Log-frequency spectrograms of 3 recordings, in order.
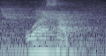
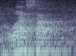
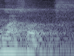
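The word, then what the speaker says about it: وسط: Cara bahasanya asabi', wasat. Beda, orang kadang banyak salah bacanya. Wasat bukan wasot. Wasat itu pertengahan. Islam wasatiyah. Wasat harus itu. Banyak orang salah baca wasot, wasotiyah.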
